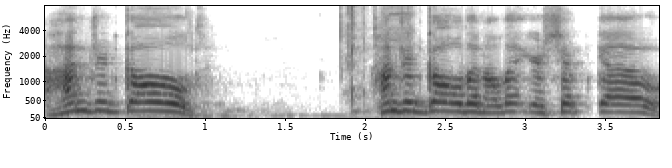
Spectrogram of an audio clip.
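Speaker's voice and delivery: shouting. An unseen voice from below calls up to the crew of the grounded ship, yelling up from below. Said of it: "yells up at you".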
